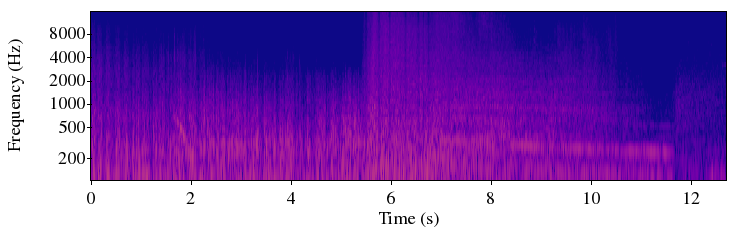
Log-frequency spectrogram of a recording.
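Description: A spaceship roars with a deep rumble as it rushes through space, then slows down.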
